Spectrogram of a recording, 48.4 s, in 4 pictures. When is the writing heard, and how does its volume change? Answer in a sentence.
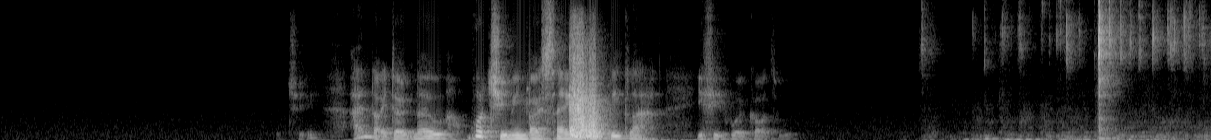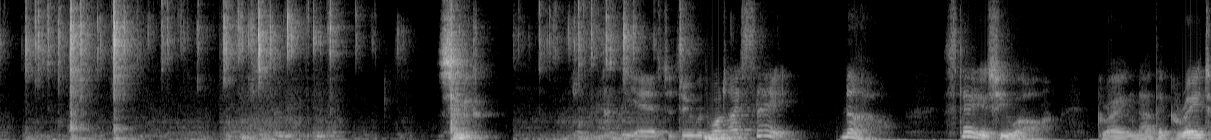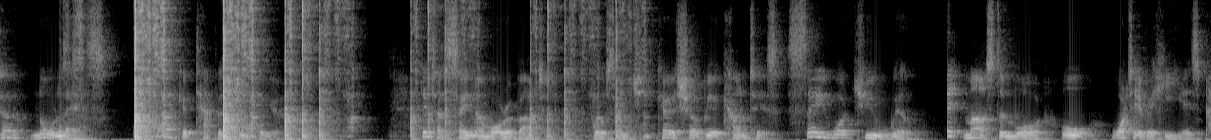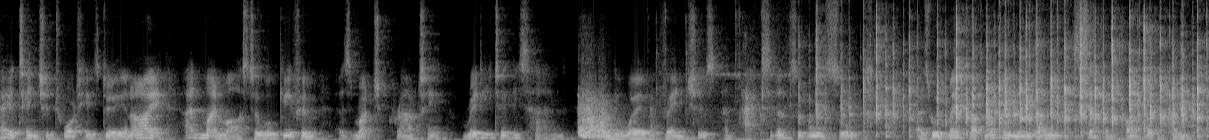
You can hear the writing from 24.8 to 30.7 s, getting quieter.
